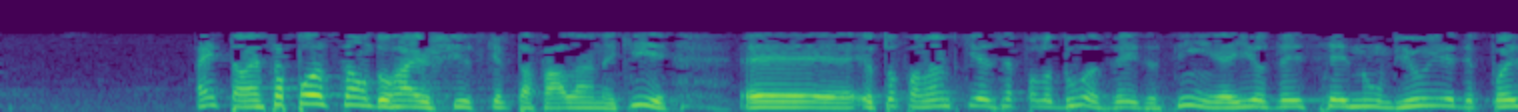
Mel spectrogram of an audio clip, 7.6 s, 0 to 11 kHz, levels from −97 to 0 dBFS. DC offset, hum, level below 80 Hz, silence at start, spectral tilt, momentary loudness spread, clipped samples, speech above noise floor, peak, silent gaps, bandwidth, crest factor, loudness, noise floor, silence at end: under 0.1%; none; -56 dBFS; 1 s; -12 dB/octave; 9 LU; under 0.1%; 37 dB; -6 dBFS; none; 4.1 kHz; 18 dB; -25 LUFS; -61 dBFS; 0 s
